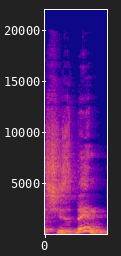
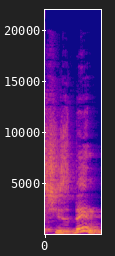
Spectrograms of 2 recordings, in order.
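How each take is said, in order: First: She has is shortened to one syllable. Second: She has is shortened to one syllable.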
